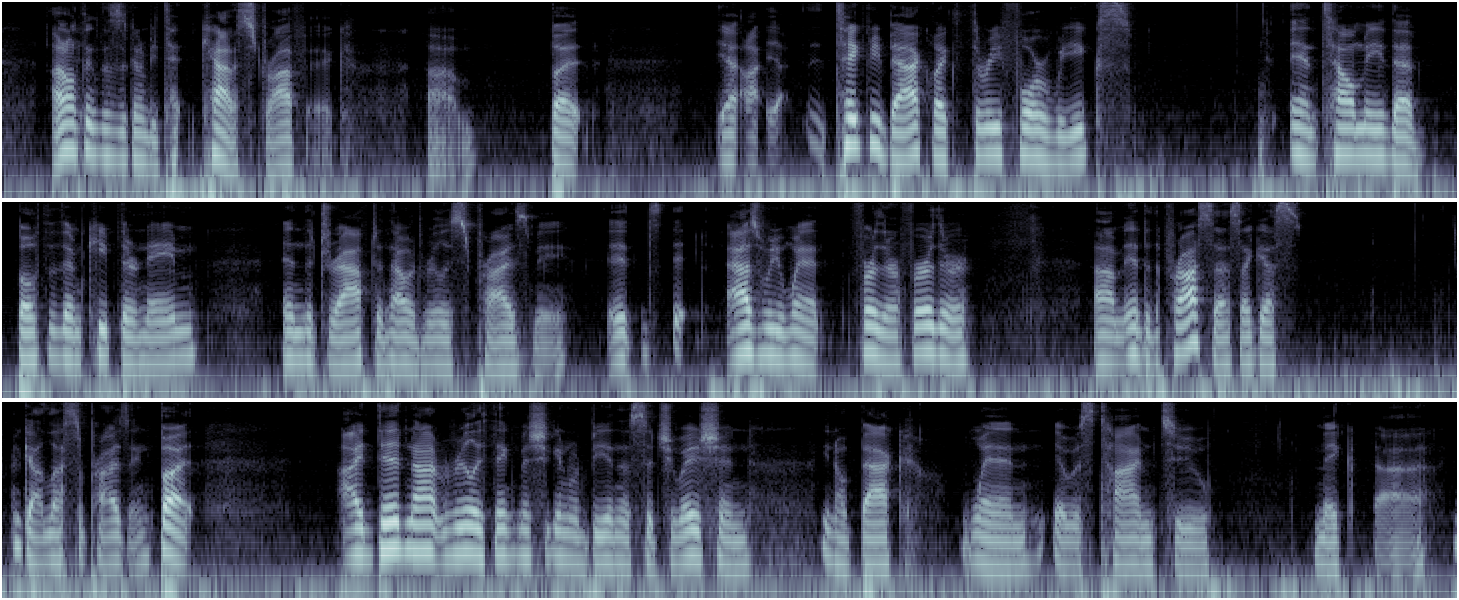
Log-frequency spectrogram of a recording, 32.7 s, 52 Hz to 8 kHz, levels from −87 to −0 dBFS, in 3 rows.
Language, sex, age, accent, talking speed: English, male, 20-39, American, 145 wpm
